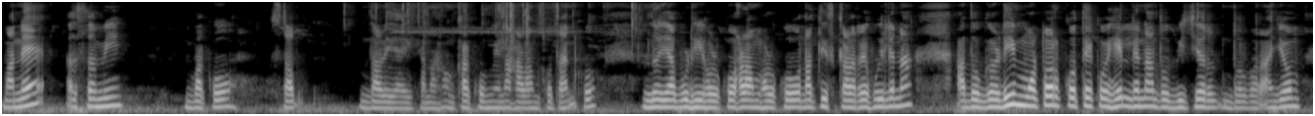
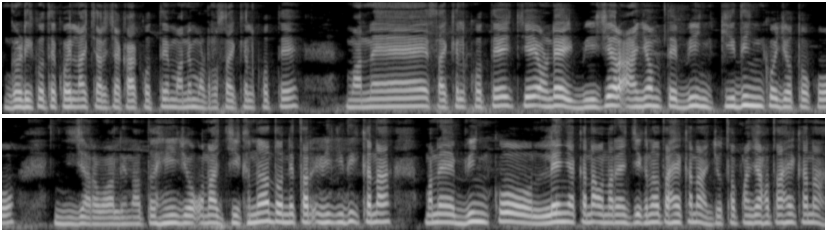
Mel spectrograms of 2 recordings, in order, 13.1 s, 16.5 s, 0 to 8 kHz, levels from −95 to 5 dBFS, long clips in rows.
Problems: background sounds at intervals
